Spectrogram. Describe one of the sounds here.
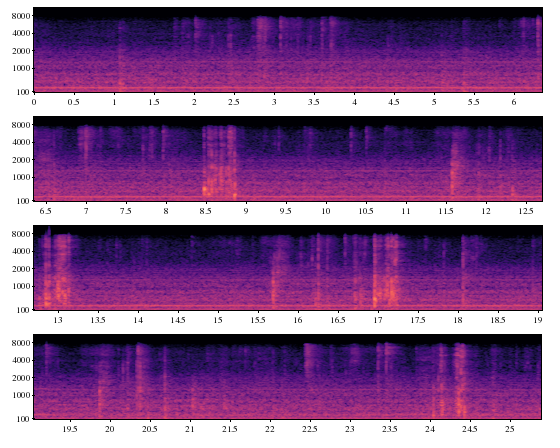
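Trading cards rustle and slide against each other in a pair of hands.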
